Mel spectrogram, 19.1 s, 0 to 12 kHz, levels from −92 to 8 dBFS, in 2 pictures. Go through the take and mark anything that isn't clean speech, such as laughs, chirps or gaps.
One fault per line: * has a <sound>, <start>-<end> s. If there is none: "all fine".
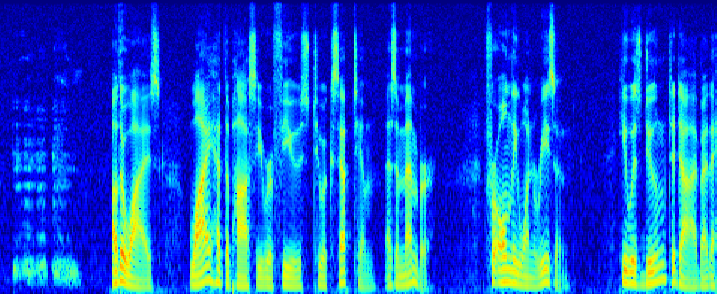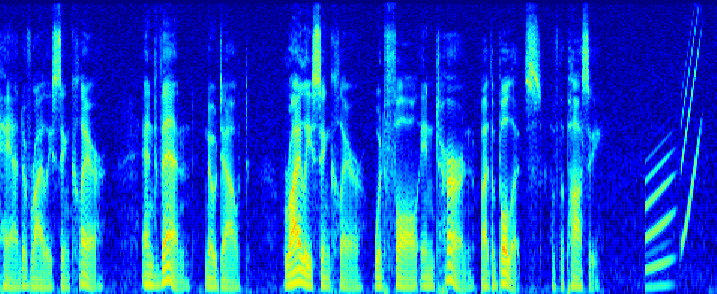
* has a throat clearing, 0.2-1.1 s
* has a chirp, 18.2-18.9 s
